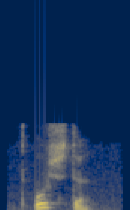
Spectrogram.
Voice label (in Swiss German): "oschte", alsace; meteo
